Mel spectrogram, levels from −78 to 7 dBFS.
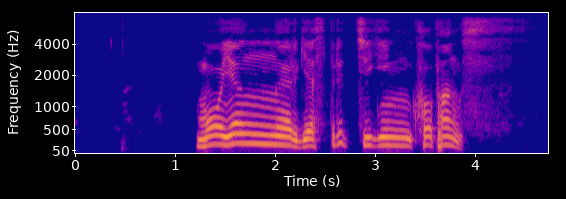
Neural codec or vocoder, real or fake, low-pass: none; real; 7.2 kHz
